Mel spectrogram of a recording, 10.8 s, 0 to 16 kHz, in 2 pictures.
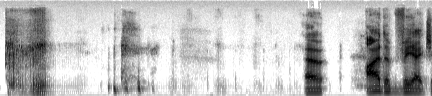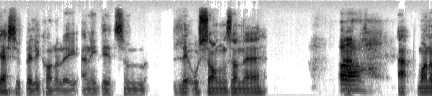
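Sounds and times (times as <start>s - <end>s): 
vocal imitation of a long fart: 0.0s - 1.1s
speech: 3.8s - 8.8s, 9.6s - 10.7s.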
